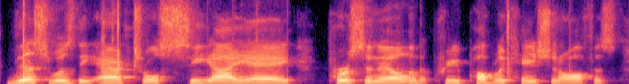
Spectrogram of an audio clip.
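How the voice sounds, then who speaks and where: A man's voice: a little high, lively intonation, moderate pace, darkish tone. An American man speaking as a guest commentator in a political interview, opinionated and emphatic, piling up points in lists. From United States. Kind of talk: spoken political analysis in an interview.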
